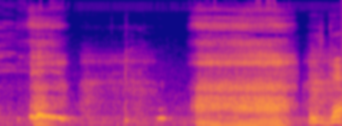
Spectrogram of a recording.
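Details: An adult roommate snoring at night, as happens every night: a long, rough, rattling snore on an in-breath, with another person's voice calling out nearby.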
